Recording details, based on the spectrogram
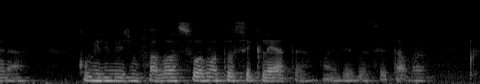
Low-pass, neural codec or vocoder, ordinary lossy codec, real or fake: none; none; none; real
